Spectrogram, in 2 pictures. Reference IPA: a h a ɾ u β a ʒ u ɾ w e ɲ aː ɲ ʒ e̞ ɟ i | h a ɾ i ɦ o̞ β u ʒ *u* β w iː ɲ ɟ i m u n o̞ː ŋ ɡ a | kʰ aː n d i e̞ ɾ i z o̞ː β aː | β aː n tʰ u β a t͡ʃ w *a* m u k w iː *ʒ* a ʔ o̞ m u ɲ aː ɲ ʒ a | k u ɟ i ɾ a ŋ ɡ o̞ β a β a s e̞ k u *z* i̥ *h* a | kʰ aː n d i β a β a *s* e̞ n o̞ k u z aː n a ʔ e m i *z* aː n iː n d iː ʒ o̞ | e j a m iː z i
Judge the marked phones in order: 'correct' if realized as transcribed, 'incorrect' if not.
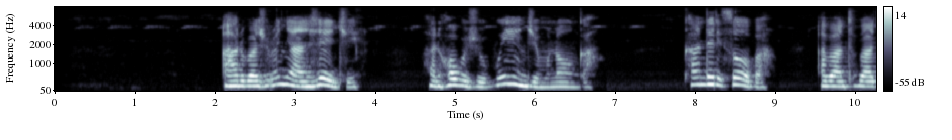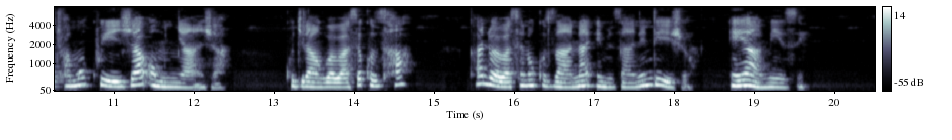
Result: correct, correct, correct, correct, correct, correct, correct

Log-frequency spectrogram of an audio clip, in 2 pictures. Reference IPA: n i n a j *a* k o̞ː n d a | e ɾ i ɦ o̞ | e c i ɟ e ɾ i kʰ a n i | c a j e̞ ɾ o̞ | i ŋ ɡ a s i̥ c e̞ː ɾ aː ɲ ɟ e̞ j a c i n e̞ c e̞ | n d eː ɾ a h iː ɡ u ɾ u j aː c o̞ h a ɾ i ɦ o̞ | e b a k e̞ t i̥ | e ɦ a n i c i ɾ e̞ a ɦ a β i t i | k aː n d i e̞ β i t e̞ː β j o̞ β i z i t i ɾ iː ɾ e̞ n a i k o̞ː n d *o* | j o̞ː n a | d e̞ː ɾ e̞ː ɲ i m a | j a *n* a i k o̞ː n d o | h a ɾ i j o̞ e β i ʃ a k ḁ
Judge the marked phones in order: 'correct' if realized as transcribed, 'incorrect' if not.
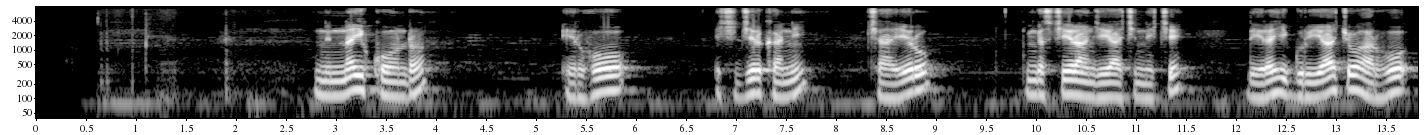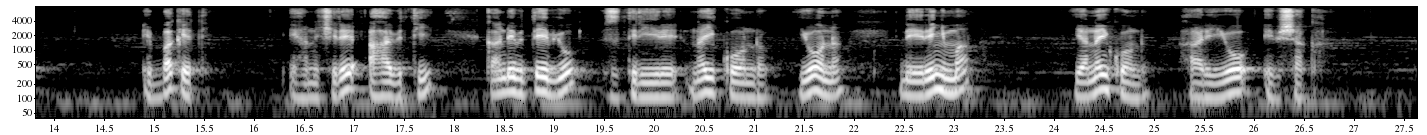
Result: incorrect, correct, correct

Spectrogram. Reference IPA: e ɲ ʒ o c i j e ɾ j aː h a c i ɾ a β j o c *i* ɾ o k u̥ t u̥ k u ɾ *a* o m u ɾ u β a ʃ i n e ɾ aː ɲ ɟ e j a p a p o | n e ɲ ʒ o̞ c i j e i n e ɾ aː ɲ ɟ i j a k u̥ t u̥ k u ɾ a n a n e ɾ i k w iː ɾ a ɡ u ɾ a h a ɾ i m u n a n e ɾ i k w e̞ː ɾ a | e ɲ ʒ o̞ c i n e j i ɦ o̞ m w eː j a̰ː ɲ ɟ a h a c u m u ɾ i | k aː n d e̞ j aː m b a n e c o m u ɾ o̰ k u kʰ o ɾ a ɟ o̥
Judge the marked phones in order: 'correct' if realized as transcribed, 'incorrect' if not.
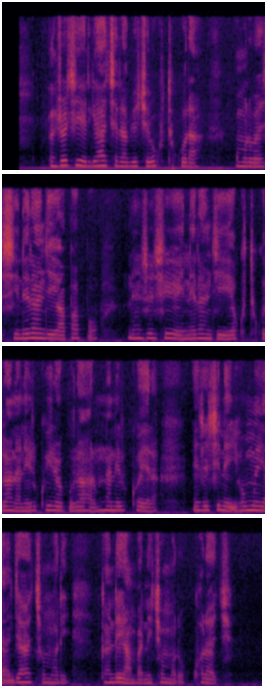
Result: correct, correct

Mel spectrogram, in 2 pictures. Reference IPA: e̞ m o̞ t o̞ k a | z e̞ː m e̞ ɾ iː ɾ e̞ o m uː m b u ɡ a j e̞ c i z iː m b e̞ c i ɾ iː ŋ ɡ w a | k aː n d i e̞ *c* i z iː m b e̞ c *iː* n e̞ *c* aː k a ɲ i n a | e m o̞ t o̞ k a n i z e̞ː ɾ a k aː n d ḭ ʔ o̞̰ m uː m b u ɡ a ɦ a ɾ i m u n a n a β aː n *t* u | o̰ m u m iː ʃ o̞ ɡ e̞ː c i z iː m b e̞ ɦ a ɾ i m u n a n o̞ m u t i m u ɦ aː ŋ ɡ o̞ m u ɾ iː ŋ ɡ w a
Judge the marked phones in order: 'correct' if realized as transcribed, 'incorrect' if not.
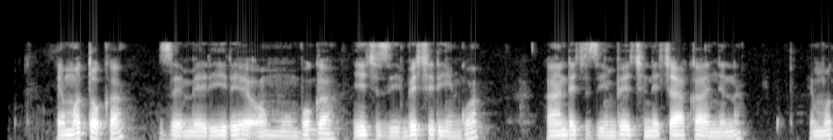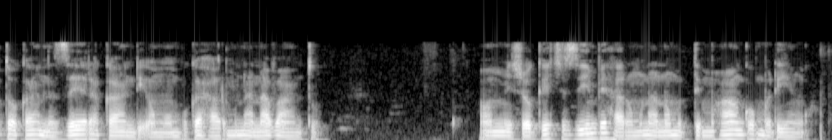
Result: correct, incorrect, correct, correct

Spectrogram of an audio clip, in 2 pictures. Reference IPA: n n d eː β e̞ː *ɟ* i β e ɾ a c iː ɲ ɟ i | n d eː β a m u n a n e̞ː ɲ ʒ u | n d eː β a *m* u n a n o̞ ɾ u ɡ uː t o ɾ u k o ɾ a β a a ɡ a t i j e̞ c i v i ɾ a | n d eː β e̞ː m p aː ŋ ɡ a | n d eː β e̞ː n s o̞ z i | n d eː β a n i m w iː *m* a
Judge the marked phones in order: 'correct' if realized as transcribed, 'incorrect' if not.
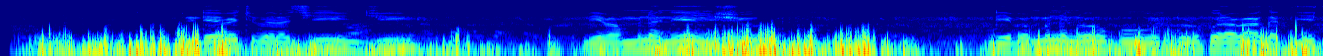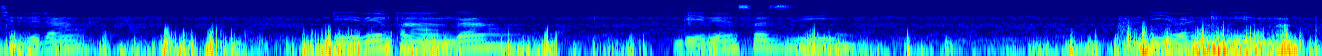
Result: incorrect, correct, correct

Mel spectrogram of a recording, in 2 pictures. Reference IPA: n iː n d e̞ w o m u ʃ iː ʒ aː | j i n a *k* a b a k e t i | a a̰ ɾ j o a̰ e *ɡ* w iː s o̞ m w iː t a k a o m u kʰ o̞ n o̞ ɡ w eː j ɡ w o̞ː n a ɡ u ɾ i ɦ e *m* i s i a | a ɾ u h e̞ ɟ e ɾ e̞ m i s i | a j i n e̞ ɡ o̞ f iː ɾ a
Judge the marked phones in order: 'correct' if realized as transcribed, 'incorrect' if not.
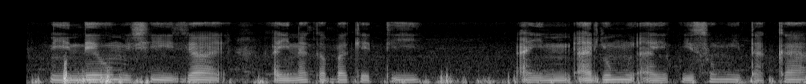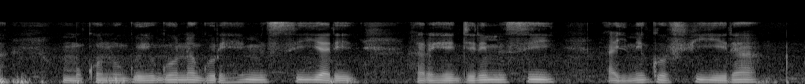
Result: correct, incorrect, correct

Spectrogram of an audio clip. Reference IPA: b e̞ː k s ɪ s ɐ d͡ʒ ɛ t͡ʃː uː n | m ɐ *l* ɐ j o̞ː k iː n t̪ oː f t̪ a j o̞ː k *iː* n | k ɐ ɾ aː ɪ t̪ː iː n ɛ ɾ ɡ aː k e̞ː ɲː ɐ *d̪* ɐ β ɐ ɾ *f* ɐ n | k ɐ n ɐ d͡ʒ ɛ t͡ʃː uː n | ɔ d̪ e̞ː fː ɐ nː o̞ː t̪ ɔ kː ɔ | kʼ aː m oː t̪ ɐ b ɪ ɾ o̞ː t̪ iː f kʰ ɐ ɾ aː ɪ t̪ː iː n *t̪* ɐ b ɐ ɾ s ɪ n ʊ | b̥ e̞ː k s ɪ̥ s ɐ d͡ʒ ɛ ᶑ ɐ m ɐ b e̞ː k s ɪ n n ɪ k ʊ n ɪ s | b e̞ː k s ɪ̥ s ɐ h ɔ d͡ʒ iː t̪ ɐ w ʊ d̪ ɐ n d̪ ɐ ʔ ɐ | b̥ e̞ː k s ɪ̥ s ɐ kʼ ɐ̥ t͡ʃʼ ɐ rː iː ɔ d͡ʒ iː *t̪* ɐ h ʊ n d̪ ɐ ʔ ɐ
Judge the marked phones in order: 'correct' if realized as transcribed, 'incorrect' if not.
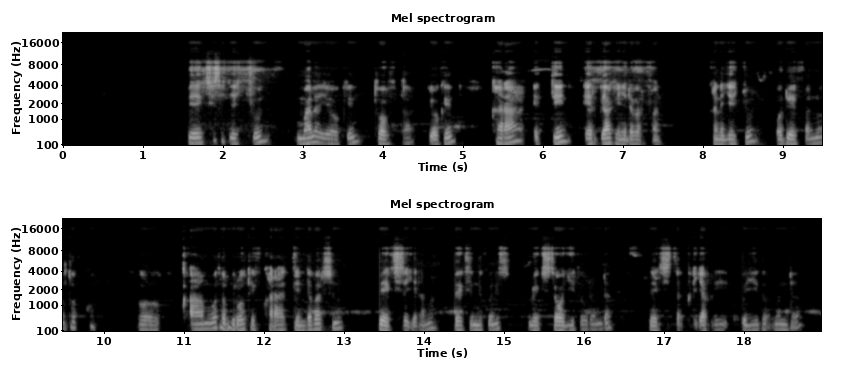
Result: correct, correct, correct, correct, incorrect, correct

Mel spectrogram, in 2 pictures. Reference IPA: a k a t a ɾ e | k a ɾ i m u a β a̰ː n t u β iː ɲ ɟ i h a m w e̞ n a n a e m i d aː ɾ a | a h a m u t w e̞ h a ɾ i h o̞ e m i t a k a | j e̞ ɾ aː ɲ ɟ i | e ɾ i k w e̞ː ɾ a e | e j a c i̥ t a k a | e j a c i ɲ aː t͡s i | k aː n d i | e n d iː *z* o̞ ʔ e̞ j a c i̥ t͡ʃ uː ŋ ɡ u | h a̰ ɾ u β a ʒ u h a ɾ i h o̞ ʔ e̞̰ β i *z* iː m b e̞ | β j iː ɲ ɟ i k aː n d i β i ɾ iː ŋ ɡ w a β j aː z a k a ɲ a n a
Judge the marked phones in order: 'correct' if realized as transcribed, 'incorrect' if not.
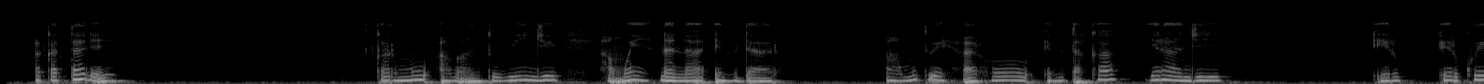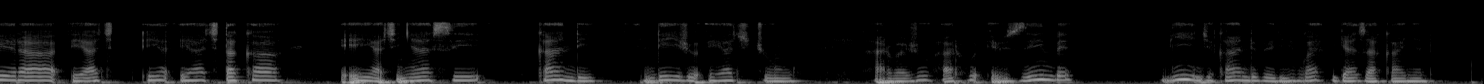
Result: incorrect, correct

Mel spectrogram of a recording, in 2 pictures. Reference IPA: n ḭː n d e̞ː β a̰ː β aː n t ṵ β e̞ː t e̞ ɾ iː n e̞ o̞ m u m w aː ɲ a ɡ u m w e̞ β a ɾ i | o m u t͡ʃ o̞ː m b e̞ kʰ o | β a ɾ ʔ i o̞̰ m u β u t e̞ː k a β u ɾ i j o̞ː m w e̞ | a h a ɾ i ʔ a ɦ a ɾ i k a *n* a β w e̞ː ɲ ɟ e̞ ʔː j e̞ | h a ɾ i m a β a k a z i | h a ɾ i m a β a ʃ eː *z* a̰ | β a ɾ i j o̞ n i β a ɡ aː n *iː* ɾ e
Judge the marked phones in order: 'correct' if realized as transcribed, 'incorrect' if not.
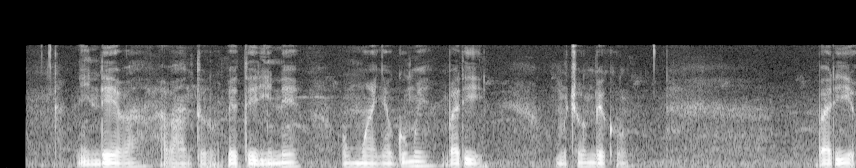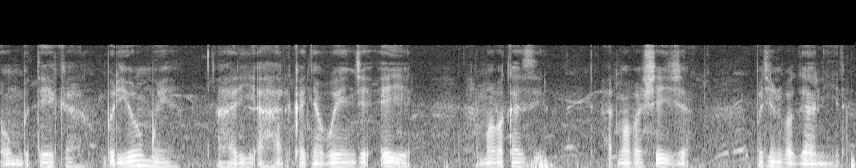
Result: incorrect, incorrect, correct

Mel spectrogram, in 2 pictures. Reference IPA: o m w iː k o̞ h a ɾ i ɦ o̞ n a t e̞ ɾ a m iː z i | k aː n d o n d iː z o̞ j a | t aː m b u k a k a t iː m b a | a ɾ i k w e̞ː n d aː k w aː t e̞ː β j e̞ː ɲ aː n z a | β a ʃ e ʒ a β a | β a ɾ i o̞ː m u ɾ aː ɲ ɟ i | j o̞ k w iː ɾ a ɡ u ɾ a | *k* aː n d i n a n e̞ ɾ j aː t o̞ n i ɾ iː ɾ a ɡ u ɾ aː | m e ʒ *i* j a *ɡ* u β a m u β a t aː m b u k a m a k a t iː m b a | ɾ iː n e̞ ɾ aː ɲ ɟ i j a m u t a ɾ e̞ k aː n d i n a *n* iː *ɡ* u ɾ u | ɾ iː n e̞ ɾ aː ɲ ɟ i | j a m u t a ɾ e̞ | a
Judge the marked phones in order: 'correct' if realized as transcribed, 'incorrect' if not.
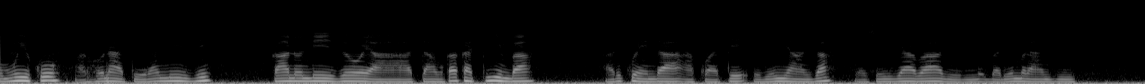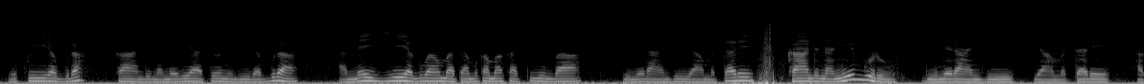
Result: correct, correct, correct, correct, correct

